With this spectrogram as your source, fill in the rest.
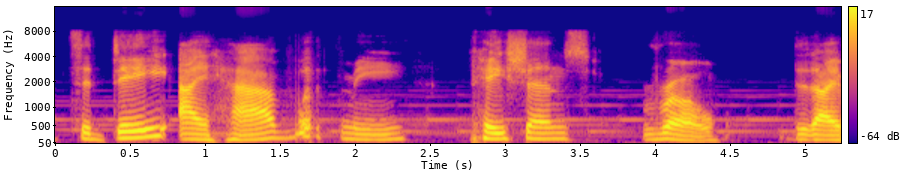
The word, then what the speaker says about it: Patience Rowe: do podcast and today i have with me patience row did i pronounce that correctly yes okay um and patience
